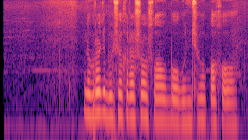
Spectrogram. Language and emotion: Russian, neutral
